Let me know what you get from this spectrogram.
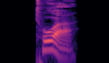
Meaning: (proper noun) Thor, a hammer-wielding god in Norse mythology; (noun) Obsolete spelling of Tor (gate) which was deprecated in 1902 following the Second Orthographic Conference of 1901
- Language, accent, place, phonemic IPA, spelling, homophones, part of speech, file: German, Germany, Berlin, /toːr/, Thor, Tor, proper noun / noun, De-Thor.ogg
